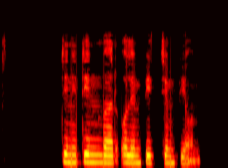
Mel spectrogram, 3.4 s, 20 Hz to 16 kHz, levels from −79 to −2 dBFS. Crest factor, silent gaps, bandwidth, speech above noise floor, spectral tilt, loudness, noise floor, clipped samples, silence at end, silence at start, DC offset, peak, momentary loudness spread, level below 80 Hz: 16 dB; 2.34-2.42 s; 7.8 kHz; over 60 dB; -6.5 dB/octave; -31 LUFS; under -90 dBFS; under 0.1%; 0.45 s; 0.95 s; under 0.1%; -16 dBFS; 10 LU; -60 dBFS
